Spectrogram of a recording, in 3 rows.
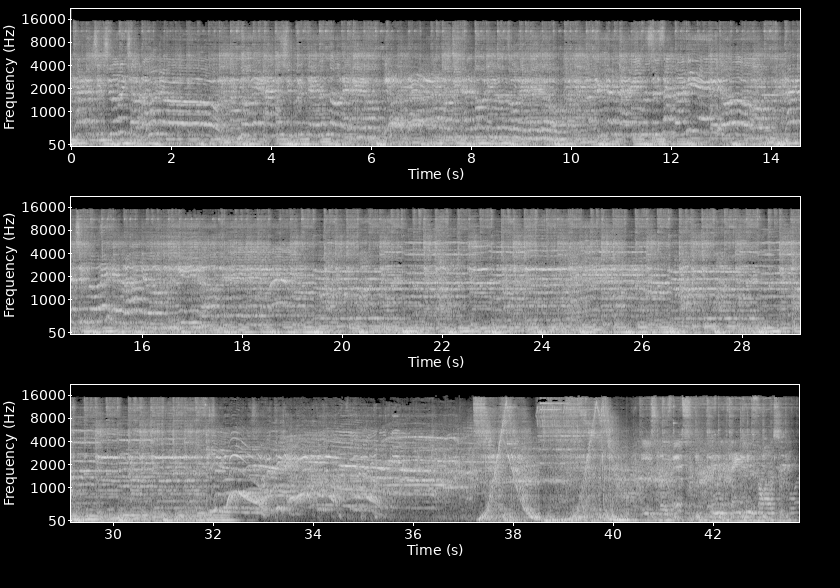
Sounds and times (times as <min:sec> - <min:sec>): Dance music: 0:00.0 - 0:43.7.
